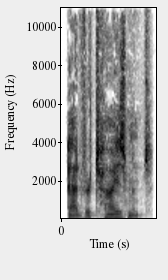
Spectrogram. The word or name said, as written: advertisement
